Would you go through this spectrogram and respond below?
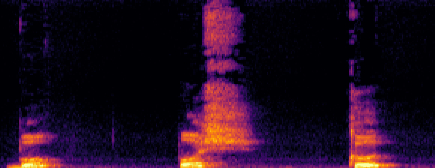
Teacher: pendek adalah vowel tipe near close back rounded vowel jadi karena pengucapannya pendek bibirnya mengerucut dan hampir menutup jadi Luba yang tersisa pada bibir itu lebih kecil daripada u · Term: u pendek, U pendek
